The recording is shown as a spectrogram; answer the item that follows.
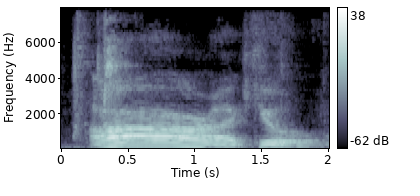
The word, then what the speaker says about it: argue: argue. argue. 그냥 argue 이런다고 R 발음은 천장에 붙는 게 아니고 붙을까 말까. argue 이런 식이에요.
